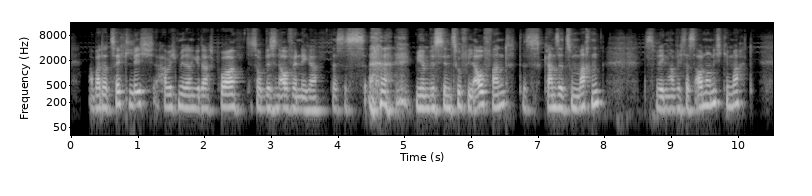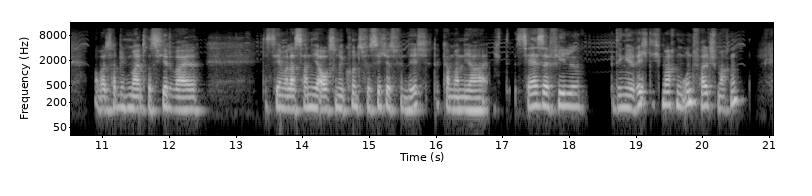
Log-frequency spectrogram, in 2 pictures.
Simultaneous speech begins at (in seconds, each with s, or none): none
